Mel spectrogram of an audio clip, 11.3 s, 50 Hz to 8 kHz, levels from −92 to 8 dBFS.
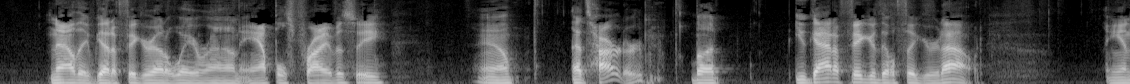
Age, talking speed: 50-69, 135 wpm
